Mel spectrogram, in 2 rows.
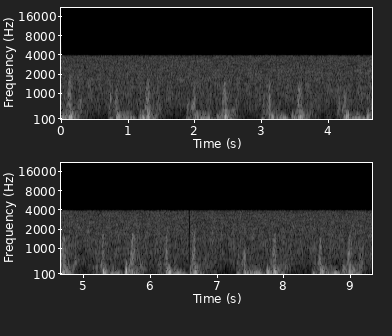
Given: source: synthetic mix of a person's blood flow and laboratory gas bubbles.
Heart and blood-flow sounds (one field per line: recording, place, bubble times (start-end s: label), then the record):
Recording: Doppler ultrasound of blood flow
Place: precordium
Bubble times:
no bubbles
From the record:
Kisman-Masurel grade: 000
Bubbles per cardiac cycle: 0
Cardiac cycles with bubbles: 0%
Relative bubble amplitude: no bubbles discernible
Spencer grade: 0 (complete lack of bubble signals)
